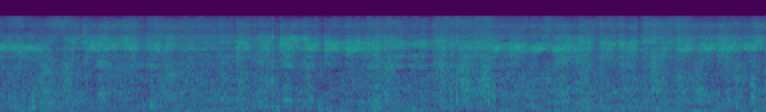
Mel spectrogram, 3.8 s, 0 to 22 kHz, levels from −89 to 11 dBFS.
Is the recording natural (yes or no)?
no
